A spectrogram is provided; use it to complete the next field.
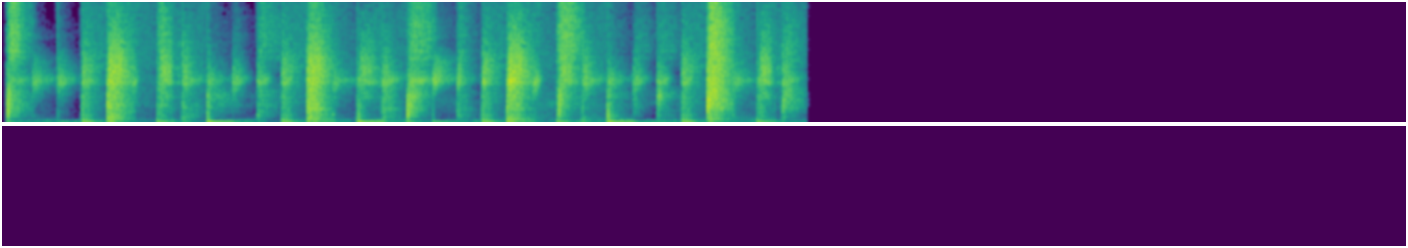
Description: インポートしたままの状態のリズムパターンを再生した状態。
